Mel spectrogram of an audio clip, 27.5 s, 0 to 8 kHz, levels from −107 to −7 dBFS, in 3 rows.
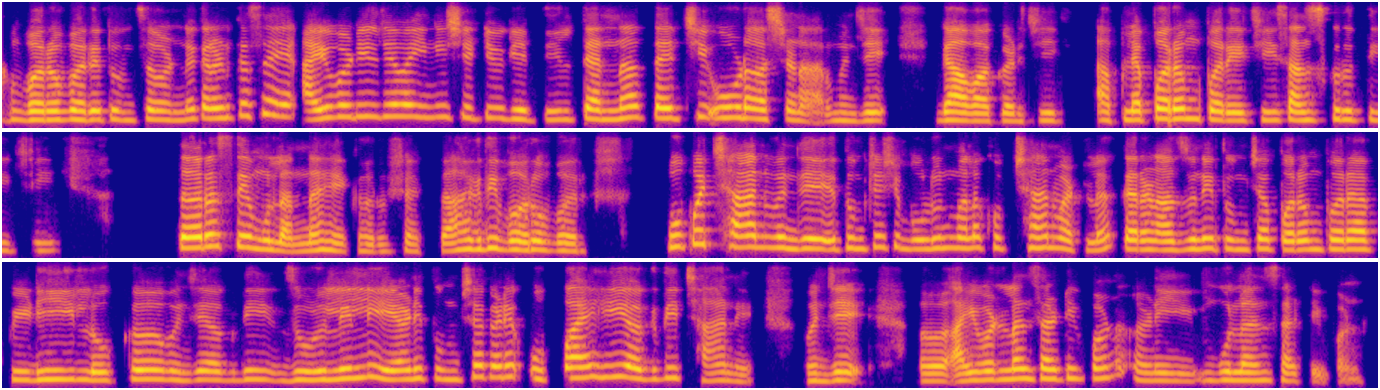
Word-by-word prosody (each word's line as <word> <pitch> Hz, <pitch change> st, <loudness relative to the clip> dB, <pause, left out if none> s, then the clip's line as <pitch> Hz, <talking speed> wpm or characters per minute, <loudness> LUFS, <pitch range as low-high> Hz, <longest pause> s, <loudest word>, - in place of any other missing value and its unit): बरोबर 205 Hz, +1 st, +4 dB
आहे 210 Hz, -, +6 dB
तुमचं 215 Hz, 0 st, -2 dB
म्हणणं. 205 Hz, +1 st, -3 dB
कारण 240 Hz, 0 st, +3 dB
कसं 300 Hz, +3 st, -4 dB
आहे 285 Hz, -3 st, +1 dB
आई-वडील 275 Hz, +5 st, +1 dB
जेव्हा 285 Hz, 0 st, +1 dB
इनिशिएटिव्ह 260 Hz, -3 st, -6 dB
घेतील, 210 Hz, -2 st, -3 dB
त्यांना 230 Hz, +2 st, +3 dB
त्याची 245 Hz, +3 st, +2 dB
ओढ 255 Hz, 0 st, +1 dB
असणार 215 Hz, -7 st, -1 dB
म्हणजे 190 Hz, +1 st, -3 dB, 0.4 s
गावाकडची, 180 Hz, -1 st, +3 dB, 0.3 s
आपल्या 200 Hz, +1 st, +1 dB
परंपरेची, 205 Hz, -5 st, +3 dB
संस्कृतीची, 195 Hz, -2 st, -2 dB, 0.9 s
तरच 280 Hz, +3 st, +6 dB
ते 270 Hz, -, +5 dB
मुलांना 190 Hz, -6 st, +1 dB
हे 180 Hz, -3 st, -2 dB
करू 165 Hz, -1 st, -8 dB
शकतात. 180 Hz, 0 st, -4 dB
अगदी 220 Hz, +3 st, +1 dB
बरोबर. 190 Hz, -4 st, +1 dB, 0.6 s
खूपच 335 Hz, +6 st, +1 dB
छान 270 Hz, -2 st, +4 dB
म्हणजे 235 Hz, -3 st, +2 dB
तुमच्याशी 250 Hz, +3 st, -4 dB
बोलून 225 Hz, +3 st, -2 dB
मला 245 Hz, 0 st, 0 dB
खूप 250 Hz, -2 st, -7 dB
छान 255 Hz, 0 st, 0 dB
वाटलं, 205 Hz, -3 st, -2 dB
कारण 215 Hz, -1 st, +4 dB
अजूनही 210 Hz, +4 st, +2 dB
तुमच्या 225 Hz, 0 st, -1 dB
परंपरा, 215 Hz, +1 st, +2 dB
पिढी, 210 Hz, +1 st, -1 dB
लोकं 215 Hz, +3 st, +2 dB
म्हणजे 205 Hz, 0 st, -3 dB
अगदी 200 Hz, +2 st, -4 dB, 0.2 s
जुळलेली 210 Hz, +6 st, +1 dB
आहे 225 Hz, -5 st, +4 dB
आणि 220 Hz, +2 st, +1 dB
तुमच्याकडे 265 Hz, +5 st, -1 dB, 0.2 s
उपायही 260 Hz, +5 st, +1 dB
अगदी 230 Hz, +2 st, -3 dB
छान 185 Hz, -1 st, -6 dB
आहे. 160 Hz, -1 st, -10 dB, 0.4 s
म्हणजे 180 Hz, +2 st, 0 dB, 0.4 s
अ, 175 Hz, -, -3 dB, 0.2 s
आई-वडिलांसाठी 220 Hz, +5 st, +1 dB
पण 240 Hz, +2 st, -2 dB, 0.2 s
आणि 185 Hz, -1 st, -4 dB, 0.3 s
मुलांसाठी 190 Hz, -2 st, -2 dB
पण. -, -, -13 dB
215 Hz, 130 wpm, -21 LUFS, 195-245 Hz, 0.9 s, आहे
